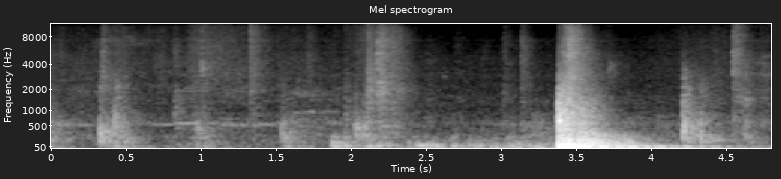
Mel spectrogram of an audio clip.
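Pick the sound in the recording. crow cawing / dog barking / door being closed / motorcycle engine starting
door being closed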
